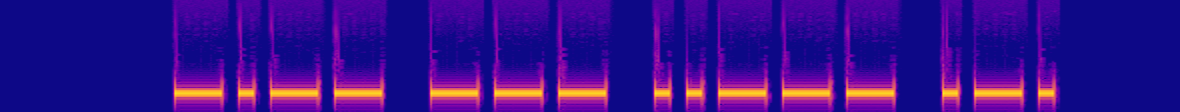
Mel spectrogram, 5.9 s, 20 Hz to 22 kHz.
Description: Morse code, heard as a keyed tone, about 15 wpm, 700 Hz. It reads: YO2R
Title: DXCC-100 Call Signs - 4 Characters - Repeated 3x - 15wpm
